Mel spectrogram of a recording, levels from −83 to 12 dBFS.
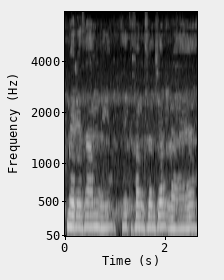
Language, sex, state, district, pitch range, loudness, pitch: Hindi, male, Haryana, Charkhi Dadri, 145-160 Hz, -17 LUFS, 150 Hz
